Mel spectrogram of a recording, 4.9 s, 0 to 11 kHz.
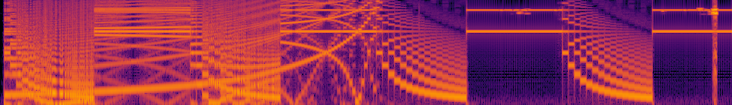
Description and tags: Atari FX 03
Soundeffects recorded from the Atari ST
